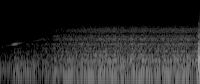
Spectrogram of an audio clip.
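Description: Bench fume extractor fan switched on: a short rising whine as it starts, then a faint, steady whir that builds over the first two seconds and holds.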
